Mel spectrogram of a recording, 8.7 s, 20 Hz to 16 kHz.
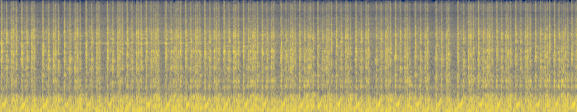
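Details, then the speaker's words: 1959 AMC Rambler Ambassador V8, first start after sitting in a Texas field since 1982: loud, deep, open rumble with an uneven, stumbling beat, misfiring on weak cylinders; the dual exhaust has fallen off and rat debris came out. "looks like we got a runner boy the dual exhaust fell off"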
